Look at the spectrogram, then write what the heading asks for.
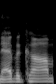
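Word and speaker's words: Ebukam: Samson Ebicom, I think, is going to be the number one guy. Oh, I'm glad you said it right now, like Jason Witten. Yeah. Ebiku? Ebicam.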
